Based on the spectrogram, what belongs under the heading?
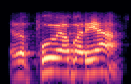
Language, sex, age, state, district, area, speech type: Tamil, male, 45-60, Tamil Nadu, Krishnagiri, rural, conversation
